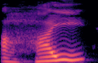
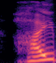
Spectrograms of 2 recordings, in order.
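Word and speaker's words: high: जी H silent रहता है। तो क्या पढ़ेंगे इसको? हाई हाई पढ़ेंगे।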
